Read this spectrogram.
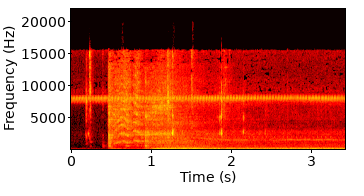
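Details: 2002 Chevy Silverado 5.3L start after fuel pump replacement, key cycled 3-4 times to prime fuel: brief quiet, engine catches within a second and settles into steady even idle with no misses or knocks.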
